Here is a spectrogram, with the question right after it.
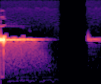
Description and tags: Short beep sound.
Nice for countdowns or clocks.
But it can be used in lots of cases.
